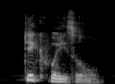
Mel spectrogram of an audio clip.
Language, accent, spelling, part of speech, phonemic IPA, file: English, Australia, dickweasel, noun, /ˈdɪkwiːzəl/, En-au-dickweasel.ogg
- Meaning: A rude, obnoxious, or contemptible person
